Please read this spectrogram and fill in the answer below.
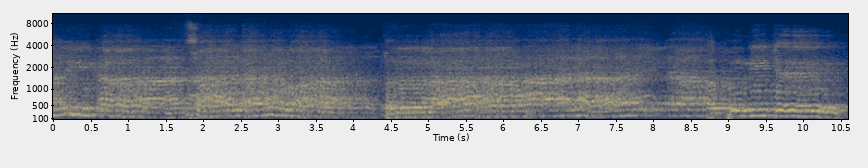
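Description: Men's voices chanting a melodic devotional chant, amplified through a microphone and loudspeakers, continuous apart from a brief pause for breath about four seconds in.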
